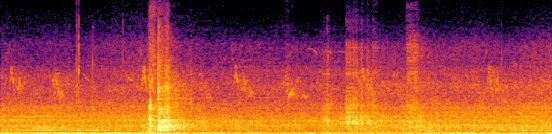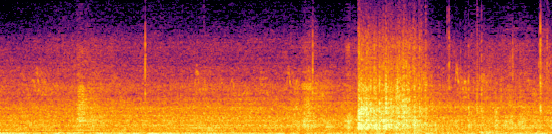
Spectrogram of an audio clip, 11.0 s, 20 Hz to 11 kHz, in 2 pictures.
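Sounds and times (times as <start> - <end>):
excavator diesel engine running: 0.0 - 11.0
knocks and creaks: 3.2 - 4.3
roof cracking: 9.0 - 11.0.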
